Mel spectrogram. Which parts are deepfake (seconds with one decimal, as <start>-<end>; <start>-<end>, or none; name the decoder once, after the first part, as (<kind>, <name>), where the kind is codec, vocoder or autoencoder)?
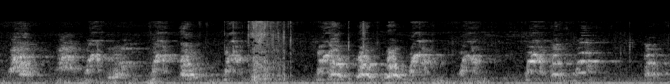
1.1-2.0 (vocoder, Vocos); 3.2-4.8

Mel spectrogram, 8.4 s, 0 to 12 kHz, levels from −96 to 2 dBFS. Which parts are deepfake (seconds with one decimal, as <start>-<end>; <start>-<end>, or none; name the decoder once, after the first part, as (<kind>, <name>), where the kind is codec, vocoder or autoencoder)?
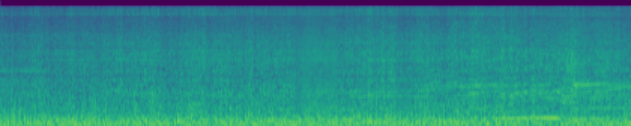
3.9-4.5 (vocoder, Vocos)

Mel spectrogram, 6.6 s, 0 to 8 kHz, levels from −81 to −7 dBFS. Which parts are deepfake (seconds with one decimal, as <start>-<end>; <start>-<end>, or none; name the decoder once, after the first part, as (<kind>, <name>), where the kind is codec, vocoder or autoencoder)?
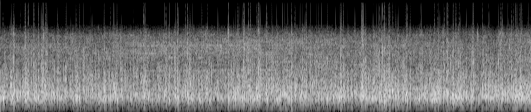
none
